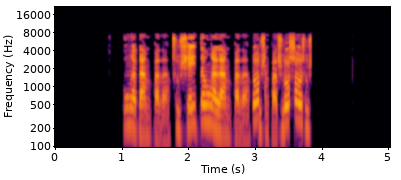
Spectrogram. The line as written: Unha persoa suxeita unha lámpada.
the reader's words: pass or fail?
fail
